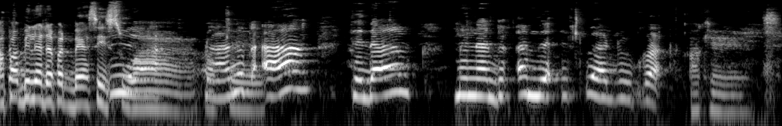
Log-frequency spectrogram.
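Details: Dysarthria in a young woman with cerebral palsy, with speech difficulty since childhood.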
